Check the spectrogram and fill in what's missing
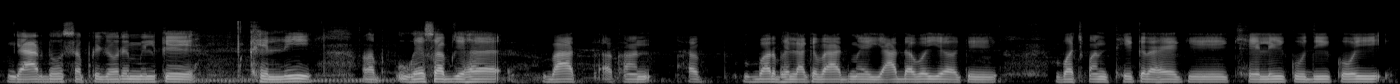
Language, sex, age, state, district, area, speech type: Maithili, male, 30-45, Bihar, Sitamarhi, urban, spontaneous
